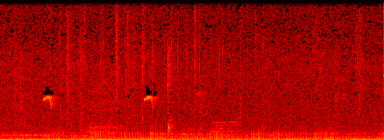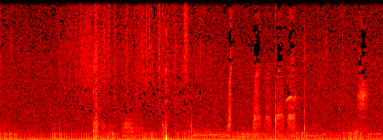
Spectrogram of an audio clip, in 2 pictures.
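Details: Steady low purring from a cat, the rumble shifting slightly in tone partway through, with faint soft clicks and rustles in the background.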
